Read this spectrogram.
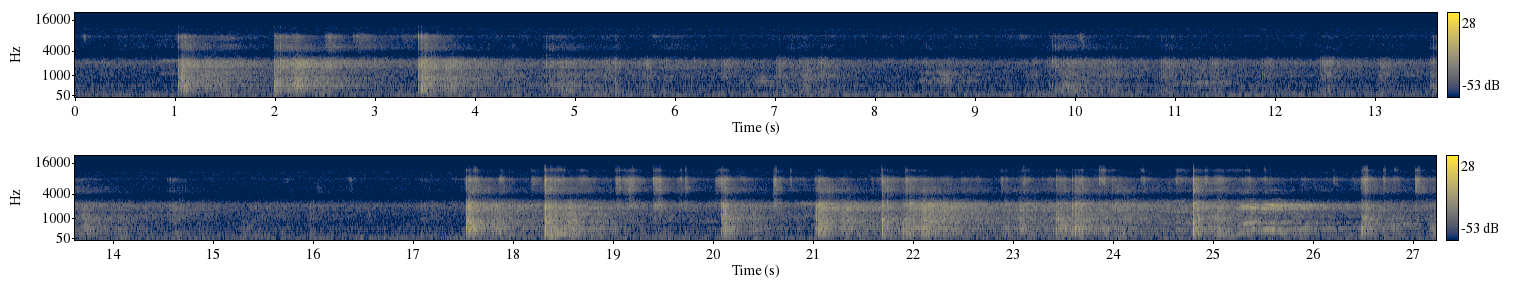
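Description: Tennis balls bounce on the court.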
